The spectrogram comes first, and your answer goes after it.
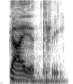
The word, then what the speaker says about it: Gayatri: these people are yeah I added an extra a in there just to emphasize the first syllable okay Gayatri Gaia three okay yeah um oh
